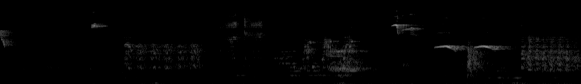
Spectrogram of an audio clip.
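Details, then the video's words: Wild forest Asian glossy starling on a tutor recording: sparse phrases mixing bright upslurred whistles, dry buzzy chatters and a pair of clear ringing notes, separated by short silences. "MASTERAN BURUNG HUTAN CAMPERLING (CUCAK KELING)"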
